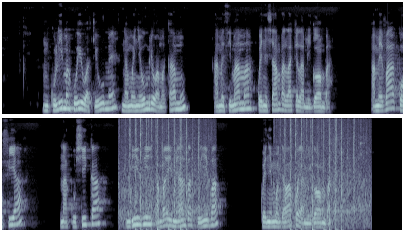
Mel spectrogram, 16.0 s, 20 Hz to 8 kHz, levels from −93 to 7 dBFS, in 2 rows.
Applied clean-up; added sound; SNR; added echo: none; Bird; 3 dB; none.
